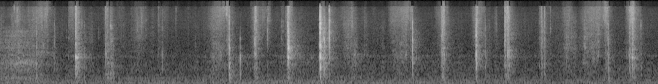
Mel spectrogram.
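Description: Crisp, rapid riffling of a deck of cards in several bursts, close by and fairly quiet, with sharp snaps between the shuffles.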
